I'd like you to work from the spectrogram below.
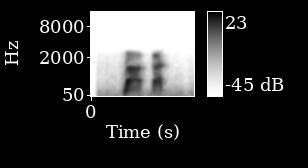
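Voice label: "bakat", Indonesian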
